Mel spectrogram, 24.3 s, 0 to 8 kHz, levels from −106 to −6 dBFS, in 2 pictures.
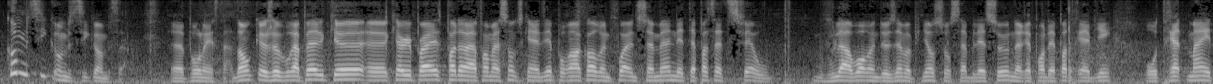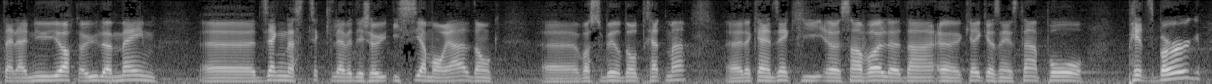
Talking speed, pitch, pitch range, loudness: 210 wpm, 140 Hz, 125-150 Hz, -36 LUFS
